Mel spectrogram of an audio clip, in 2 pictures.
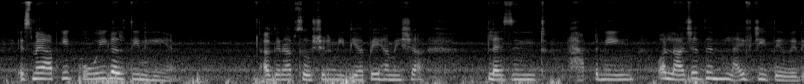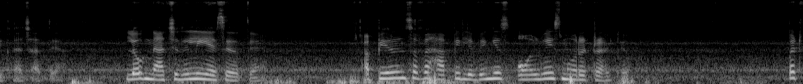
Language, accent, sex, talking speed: Hindi, native, female, 140 wpm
